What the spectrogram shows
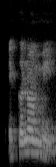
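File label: "ekonomi", Malay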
